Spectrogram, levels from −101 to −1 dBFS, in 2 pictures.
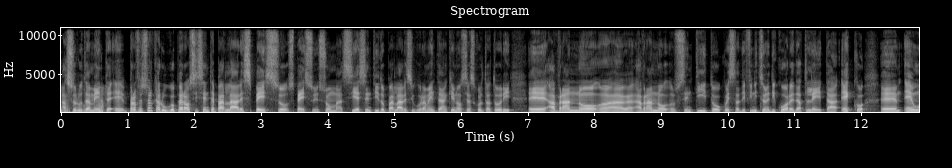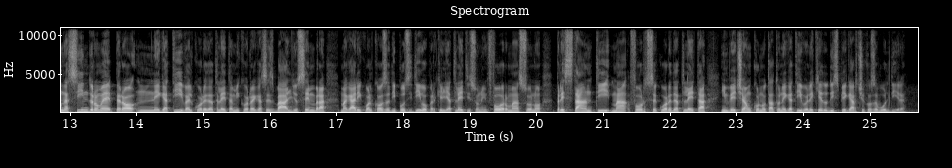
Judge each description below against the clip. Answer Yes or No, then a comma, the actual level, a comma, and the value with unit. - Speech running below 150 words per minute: No, fast, 170 wpm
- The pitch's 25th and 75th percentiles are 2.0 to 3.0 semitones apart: Yes, narrow, 2.6 semitones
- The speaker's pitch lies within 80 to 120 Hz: No, low, 135 Hz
